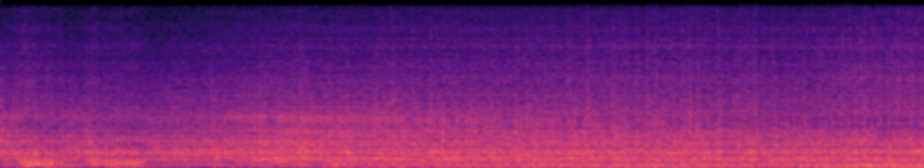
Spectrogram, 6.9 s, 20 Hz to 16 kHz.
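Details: 1988 Mercury 70 hp inline three-cylinder two-stroke outboard in a test tank after carburetor work, smoking a little. Started on the key to an even, steady idle with a smooth buzzy note; the carburetors are feeding cleanly. Normal idle.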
